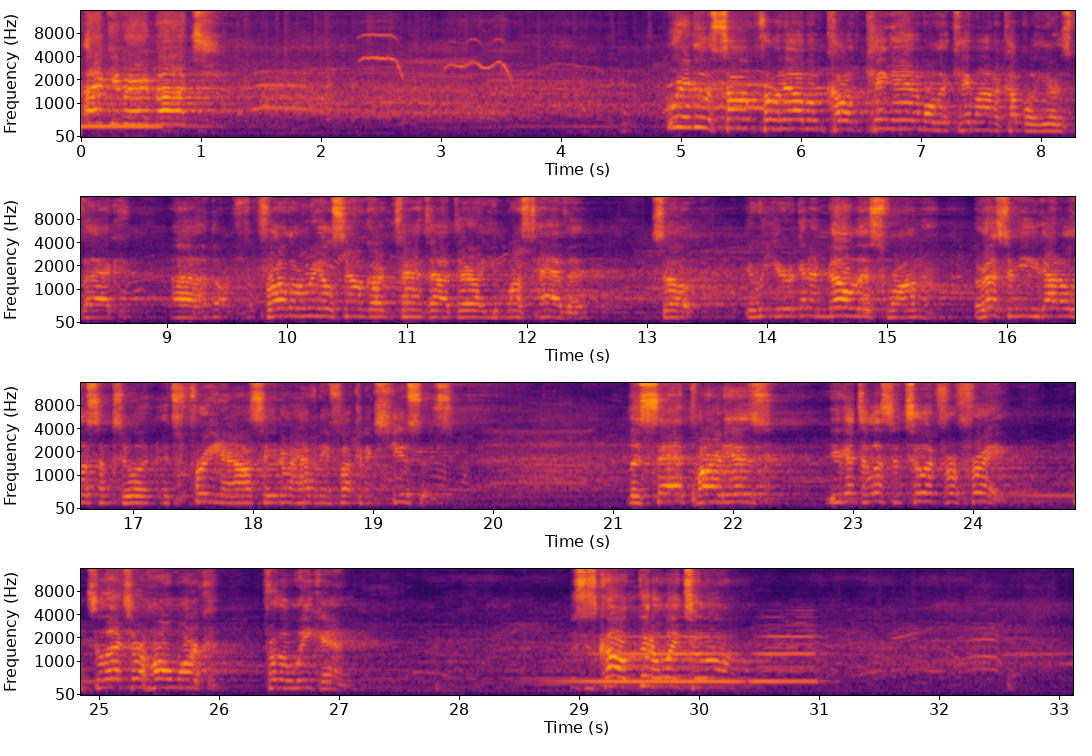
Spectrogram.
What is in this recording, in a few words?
Chatting; Welcome To Rockville; Jacksonville, FL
